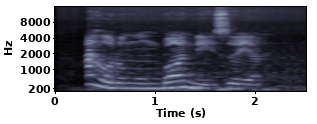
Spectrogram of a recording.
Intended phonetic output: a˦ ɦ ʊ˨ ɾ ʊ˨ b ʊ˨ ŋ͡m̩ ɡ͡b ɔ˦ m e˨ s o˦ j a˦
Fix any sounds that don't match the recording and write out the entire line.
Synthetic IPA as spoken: a˦ ɦ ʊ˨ ɾ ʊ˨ m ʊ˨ ŋ͡m̩ ɡ͡b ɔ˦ n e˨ z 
